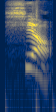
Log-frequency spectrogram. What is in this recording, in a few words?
"xiào", hanzi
